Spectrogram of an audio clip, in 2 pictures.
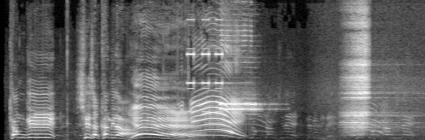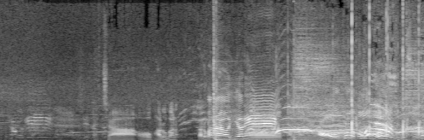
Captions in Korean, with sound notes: -경기 시작합니다. -파이팅. -(호루라기 소리) -바로 가나요? -바로 가나요, 이현이. -바로 가네요.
